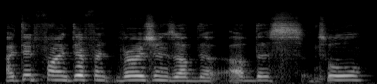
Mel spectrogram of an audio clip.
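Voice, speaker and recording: A man teaching stained glass on a casual live stream, slightly hoarse from a sore throat, relaxed and rambling with many fillers. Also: high voice, unhurried. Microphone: computer mic on a live stream.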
